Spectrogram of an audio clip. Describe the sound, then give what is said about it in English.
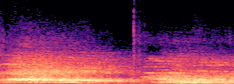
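A large crowd roars and shouts continuously at a wrestling bout, overlapping cries rising and falling as babyface and heel wrestlers trade blows, with a brief dip in the noise before it swells again. “and different cries as baby faces and heels trade blows.”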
